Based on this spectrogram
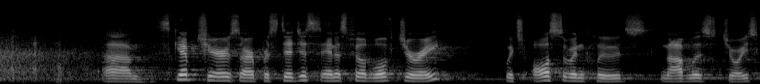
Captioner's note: laughter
